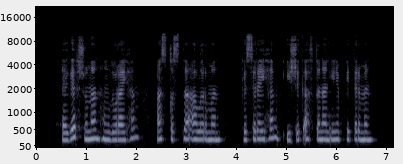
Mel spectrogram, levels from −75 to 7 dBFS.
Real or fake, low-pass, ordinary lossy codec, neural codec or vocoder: real; 9.9 kHz; MP3, 64 kbps; none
